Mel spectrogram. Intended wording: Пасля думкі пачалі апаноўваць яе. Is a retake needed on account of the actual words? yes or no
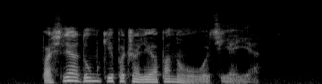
no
